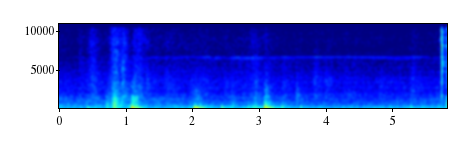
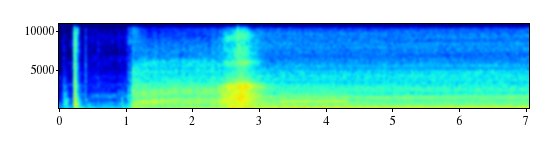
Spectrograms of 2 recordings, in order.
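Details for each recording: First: 2006 Ford F-250 6.0 diesel with code P0404 from a carbon-stuck EGR valve, key on with engine off, quiet cab: sharp single clicks about once a second. This is the normal self-test cycling of the injectors and solenoids. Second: 2006 Ford F-250 6.0 Power Stroke V8 diesel, 347,000 km, check engine light, TBC fault, P0404 stuck EGR; short crank then lumpy uneven cold-start idle with blue-white smoke, suspected one or more glow plugs not working.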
